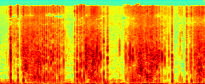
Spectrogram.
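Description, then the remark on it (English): Crunchy, squeaky compressions repeat in a steady, uneven rhythm, made by someone mashing a bowl of cornstarch to sound like boots packing down fresh snow. The sound is fairly full, with no voices. “What you're really hearing is someone mashing a bowl of cornstarch, a door in the studio, and crackling cellophane.”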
